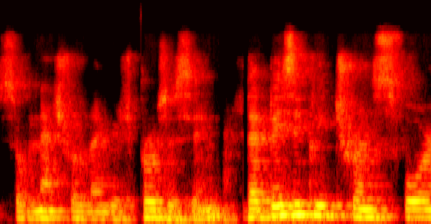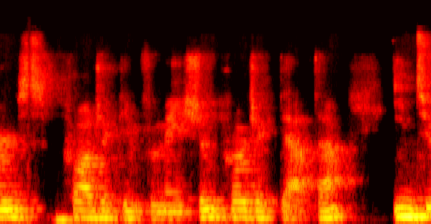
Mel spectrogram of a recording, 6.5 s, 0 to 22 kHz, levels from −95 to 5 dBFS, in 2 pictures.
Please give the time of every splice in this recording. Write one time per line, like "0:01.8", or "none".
0:01.1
